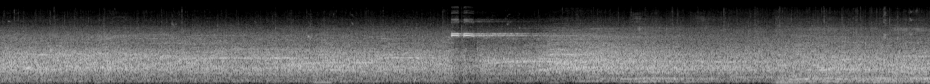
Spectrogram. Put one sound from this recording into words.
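A large crowd cheers and shouts loudly in an echoing arena.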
